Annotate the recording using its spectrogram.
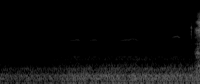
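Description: Quiet room with a low steady hum, and faint, thin wavering chirps like a distant bird's that start shortly in and fade out near the end.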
